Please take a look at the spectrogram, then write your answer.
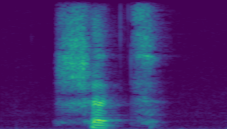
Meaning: plural of chatte
- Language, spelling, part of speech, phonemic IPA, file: French, chattes, noun, /ʃat/, LL-Q150 (fra)-chattes.wav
